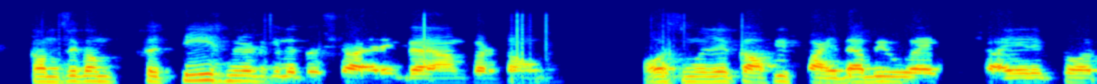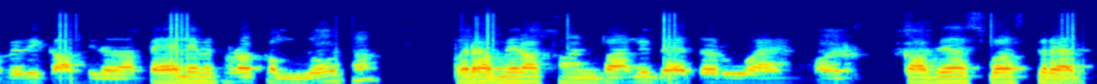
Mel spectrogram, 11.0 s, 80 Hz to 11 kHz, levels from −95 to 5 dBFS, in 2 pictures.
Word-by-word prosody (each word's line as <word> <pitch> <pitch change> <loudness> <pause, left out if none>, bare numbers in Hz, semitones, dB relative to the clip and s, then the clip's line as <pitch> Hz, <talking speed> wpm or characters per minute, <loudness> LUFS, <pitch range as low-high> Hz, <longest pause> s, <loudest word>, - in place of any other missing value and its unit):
कम 150 0 +2
से 165 +2 -1
कम 160 -1 +2 0.2
त - - +4
30 185 +1 +3
मिनट 165 -2 0
के 155 - -6
लिए 150 - 0
तो 235 - -4
शारीरिक 135 -7 +2
व्यायाम 130 -1 +3
करता 125 +1 -2
हूँ, 130 - -9 0.5
और 150 - +3
उसमें 150 0 -5
मुझे 150 +1 +1
काफ़ी 160 +4 +3
फ़ायदा 140 0 +3
भी - - +1
हुआ 145 -1 +3
है। 140 - +3
शारीरिक 135 -1 -1
तौर 135 -1 +1
पे 135 - -5
भी 140 - -4
काफ़ी 130 - -3
ज़्यादा, 130 0 0
पहले 140 +3 +3
मैं 150 - -3
थोड़ा 150 +1 +1
कमज़ोर 135 +5 -3
था 205 +1 -6 0.4
पर - - +2
अब 150 - +4
मेरा 155 +1 +4
खान-पान 140 -2 -2
भी 155 - -3
बेहतर 140 0 0
हुआ 135 -2 -2
है 130 +1 -5 0.2
और - - -3 0.3
काफ़ी 140 -1 +3
ज़्यादा 155 0 +5
स्वस्थ 150 0 0
रह 135 - +6
145 Hz, 245 wpm, -24 LUFS, 135-155 Hz, 0.5 s, रह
